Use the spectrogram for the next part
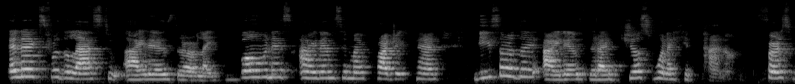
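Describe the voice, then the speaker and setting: A woman's voice: a little high, fairly bright tone. A young woman with a northern Mexican accent, chatting candidly in a casual makeup vlog with apologetic asides. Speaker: beauty vlogger. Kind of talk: casual makeup update talking to camera. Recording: echoey room.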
